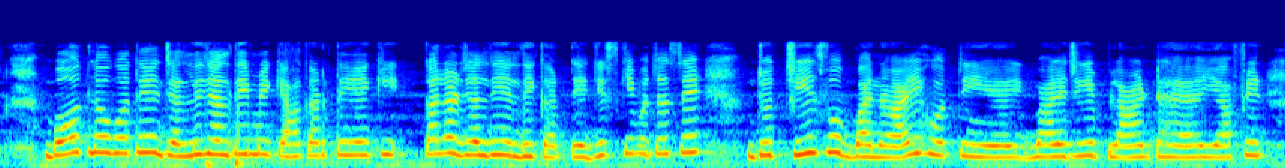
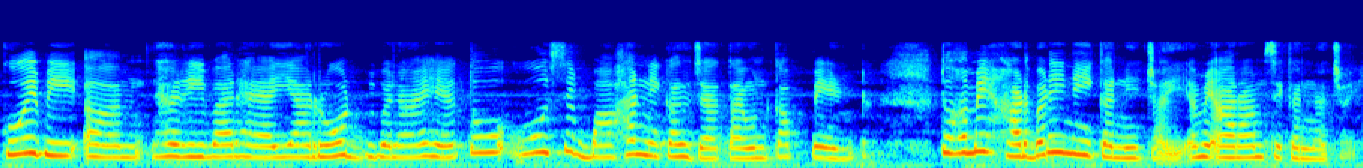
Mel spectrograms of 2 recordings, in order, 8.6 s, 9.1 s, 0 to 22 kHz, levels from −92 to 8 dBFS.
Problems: none marked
